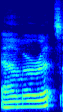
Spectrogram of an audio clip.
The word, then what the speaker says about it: Emirates: say i do say emirates i do say three syllables i don't go all the way to emirates emirates but this is quite reduced so it's close it almost gets down to two syllables red tent for the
